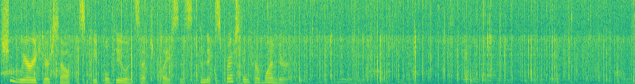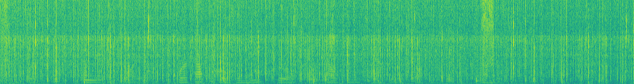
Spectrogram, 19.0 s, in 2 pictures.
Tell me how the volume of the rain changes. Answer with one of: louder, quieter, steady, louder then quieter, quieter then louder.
quieter.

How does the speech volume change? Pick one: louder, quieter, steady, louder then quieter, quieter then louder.
quieter.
